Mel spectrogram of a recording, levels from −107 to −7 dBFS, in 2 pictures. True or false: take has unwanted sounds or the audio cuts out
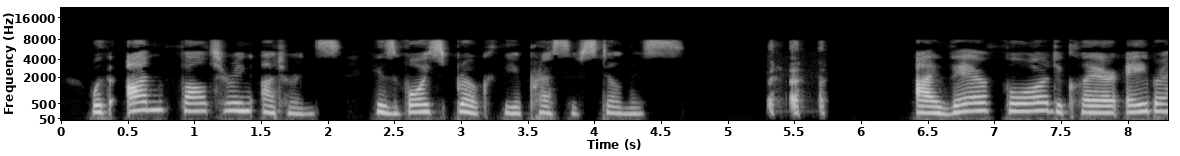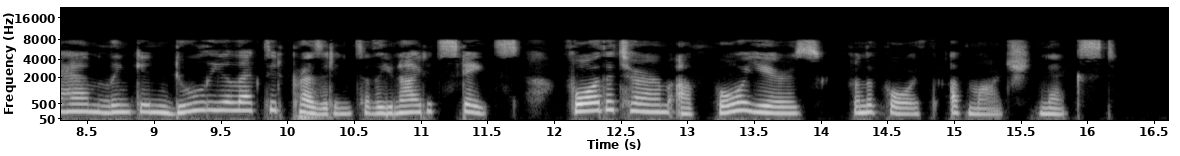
true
